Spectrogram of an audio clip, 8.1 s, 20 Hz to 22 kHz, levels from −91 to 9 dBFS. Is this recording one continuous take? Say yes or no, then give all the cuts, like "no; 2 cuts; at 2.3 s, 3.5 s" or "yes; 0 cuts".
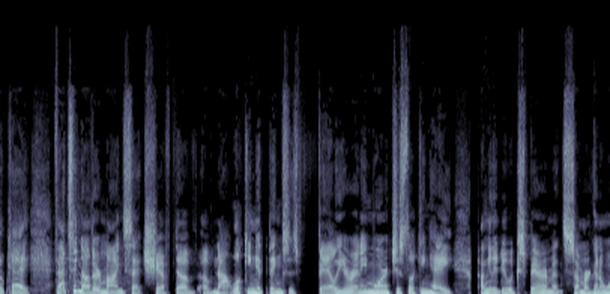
yes; 0 cuts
